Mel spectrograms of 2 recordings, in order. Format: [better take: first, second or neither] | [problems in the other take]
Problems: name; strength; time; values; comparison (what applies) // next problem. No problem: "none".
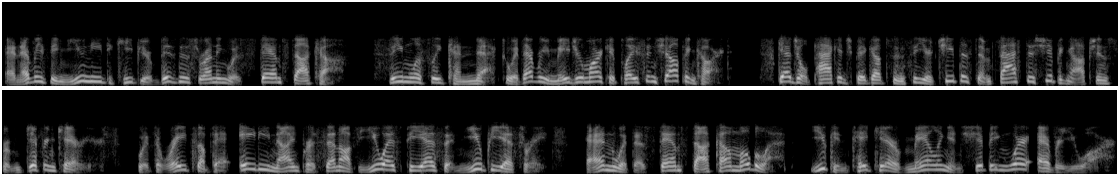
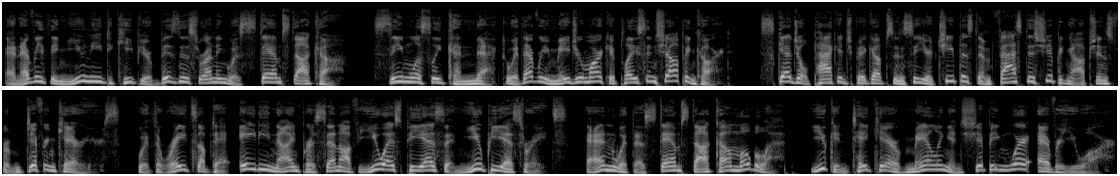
second | phone-call audio; nothing above 3.5 kHz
